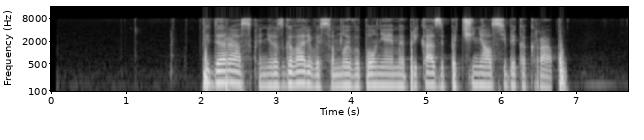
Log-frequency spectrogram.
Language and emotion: Russian, angry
